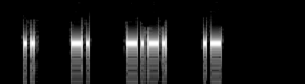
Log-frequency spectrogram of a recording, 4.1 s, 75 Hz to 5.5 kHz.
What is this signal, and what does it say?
Morse code, heard as a keyed tone, about 25 wpm, spaced as for 13 wpm, 600 Hz. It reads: INCA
